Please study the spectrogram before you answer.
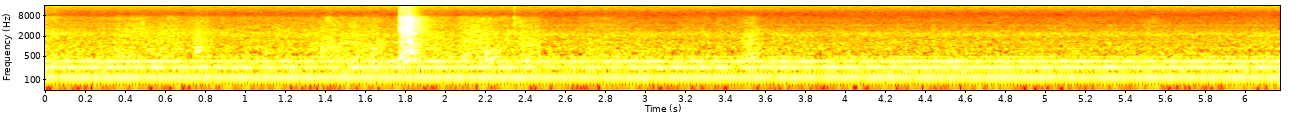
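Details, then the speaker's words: Vintage Midwest Fan-Lite retractable-blade ceiling fan (LeVelle bird fan) heard from below at low speed just after start-up: faint steady low hum with a soft tone and no rubbing or ticking; motor runs quietly. "So far, I'm not hearing any motor noise."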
